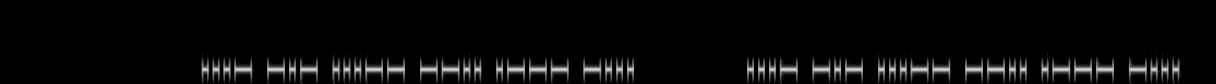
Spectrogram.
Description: Morse code, heard as a keyed tone, about 22 wpm, 700 Hz. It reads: VK3ZJB VK3ZJB
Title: DXCC-100 Call Signs - 6 Characters - Repeated 2x - 22wpm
